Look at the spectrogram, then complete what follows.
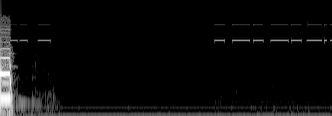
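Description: FPV quadcopter's electric motors whining and then cutting off abruptly just after the start, as the crashed drone comes to rest upside down in grass. After that, a small electronic beeper sounds a few short high beeps, and from about four seconds in a steady run of short beeps, about three a second.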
